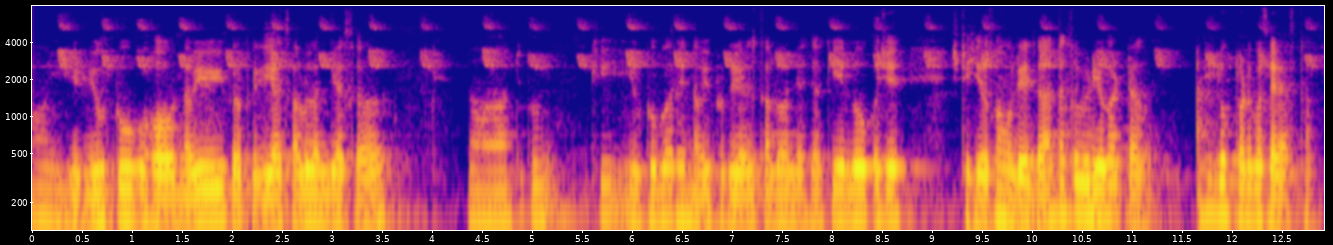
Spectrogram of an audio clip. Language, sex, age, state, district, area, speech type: Goan Konkani, male, 18-30, Goa, Murmgao, rural, spontaneous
